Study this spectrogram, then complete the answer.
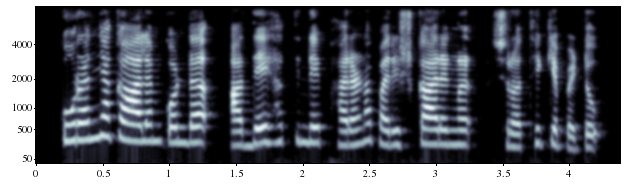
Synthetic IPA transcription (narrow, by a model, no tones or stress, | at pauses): kurɐɲːɐkaːlɐmko̞ɳɖɨɐd̪ːe̞ːɦɐt̪ːinde̞bʱɐɾɐɳɐpɐɾiʂkaːɾɐŋːɐɭɕrɐd̪ʱːikʲːɐpːe̞ʈːu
